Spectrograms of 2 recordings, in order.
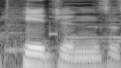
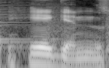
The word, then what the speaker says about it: Higgins: Higgins is laughing somewhere I always say his name wrong hidgins Higgins but I always want to say hidgins for some reason tag gym I hope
